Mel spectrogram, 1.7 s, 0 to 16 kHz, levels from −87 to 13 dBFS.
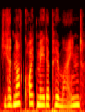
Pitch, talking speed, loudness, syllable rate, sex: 240 Hz, 280 wpm, -15 LUFS, 5.6 syllables/s, female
